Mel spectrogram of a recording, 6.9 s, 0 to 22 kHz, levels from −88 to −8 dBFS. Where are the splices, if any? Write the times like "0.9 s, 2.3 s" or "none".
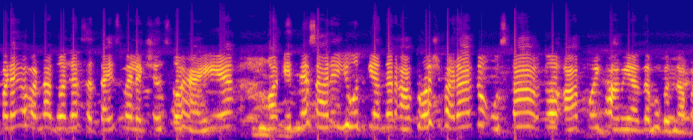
none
